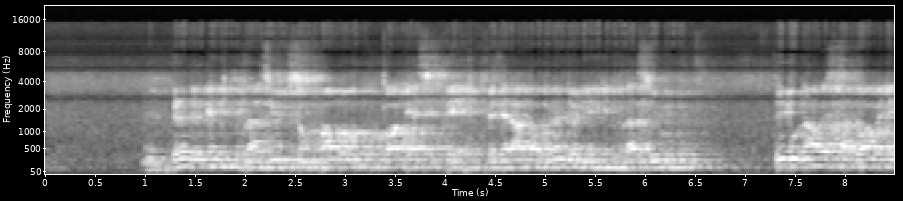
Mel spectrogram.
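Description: An elderly man reads out over a loudspeaker in a large echoing hall.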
